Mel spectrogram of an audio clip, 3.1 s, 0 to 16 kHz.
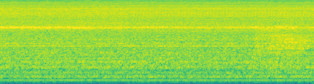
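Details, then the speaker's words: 1994 Saab 9000, warm idle during idle diagnostics: steady airy whoosh and constant hum as the radiator cooling fan finally turns on and runs normally. "how's the fan finally turned on"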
